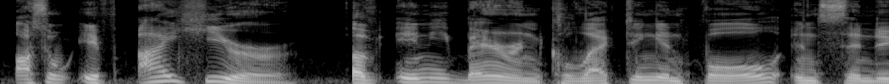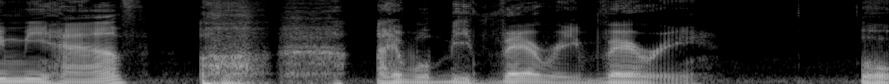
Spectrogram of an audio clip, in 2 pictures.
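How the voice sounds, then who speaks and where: A man performs a dark warlord villain in a very deep voice that swings widely in pitch and takes its time. He is theatrical and commanding, yet playful and besotted, with lingering pauses in an intimate roleplay audio style. The sound is close and very dry. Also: dry recording. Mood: imperious, smug.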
